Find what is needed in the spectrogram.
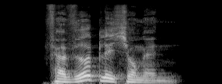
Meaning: plural of Verwirklichung
- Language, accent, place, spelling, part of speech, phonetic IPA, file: German, Germany, Berlin, Verwirklichungen, noun, [fɛɐ̯ˈvɪʁklɪçʊŋən], De-Verwirklichungen.ogg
